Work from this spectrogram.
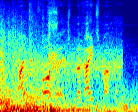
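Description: Tank guns fire at a bridge in the wartime strategy game Warno, dull booming shots and rumbling blasts under steady battle noise while someone talks over it.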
